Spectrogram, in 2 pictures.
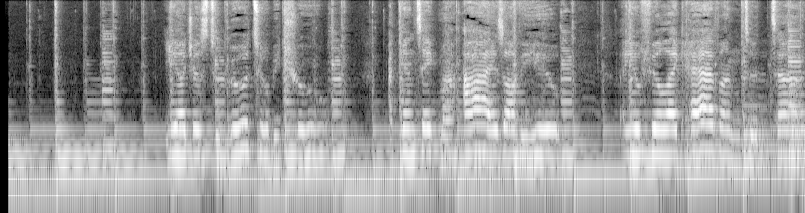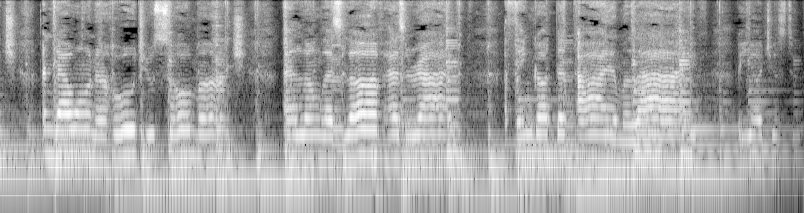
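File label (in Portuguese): birthday PARA EX female, telemensagem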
